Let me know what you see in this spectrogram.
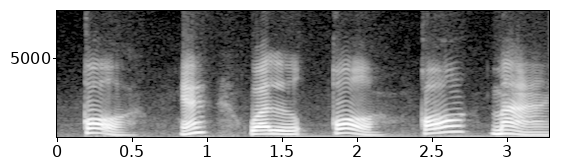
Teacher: Qaf di sini memiliki fathah. Ketika sebuah qaf memiliki fathah, maka pengucapannya dilakukan dengan tebal.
